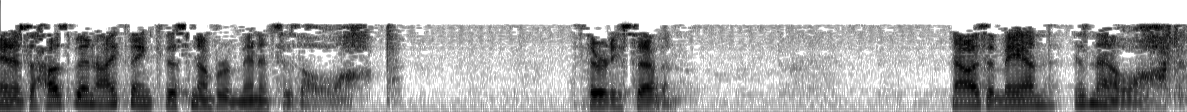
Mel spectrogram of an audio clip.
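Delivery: dry sarcasm, acting impressed. Telling the audience a study's answer on husband-wife talk time: sarcastic. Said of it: "I'm being sarcastic".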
